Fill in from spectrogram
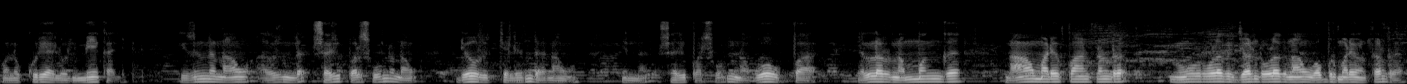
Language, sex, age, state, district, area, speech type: Kannada, male, 30-45, Karnataka, Dharwad, rural, spontaneous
